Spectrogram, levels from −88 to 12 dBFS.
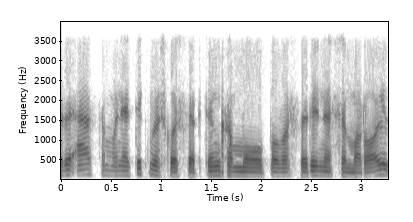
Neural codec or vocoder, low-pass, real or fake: vocoder, 24 kHz, 100 mel bands, Vocos; 3.6 kHz; fake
